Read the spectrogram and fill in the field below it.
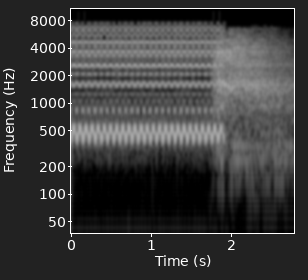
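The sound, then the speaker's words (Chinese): An old telephone rings with a rapid, trilling electronic warble lasting nearly two seconds, then cuts off into a brief burst of noisy clatter that fades away. No one speaks. “下面我为你讲一个午夜电话的故事。”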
